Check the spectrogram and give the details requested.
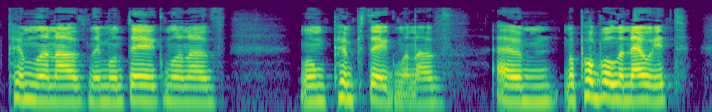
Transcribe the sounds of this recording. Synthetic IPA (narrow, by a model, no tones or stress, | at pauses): pʰɪmlˠənavnejmondeːɡmlˠanav | mʔonpʰɪmpʰd̥eːɡmlanav | ʔəːmmapʰɔbɔlˠənɛwɪd̥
